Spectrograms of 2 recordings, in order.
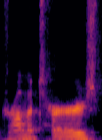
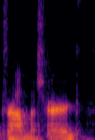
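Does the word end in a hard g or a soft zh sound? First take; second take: soft zh; hard g. First: The word ends in a soft zh sound. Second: The word ends in a hard g sound. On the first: The speaker calls it wrong. "spell it with the E and pronounce it dramaturge" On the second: The speaker calls it right. "I pronounce it dramaturg"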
